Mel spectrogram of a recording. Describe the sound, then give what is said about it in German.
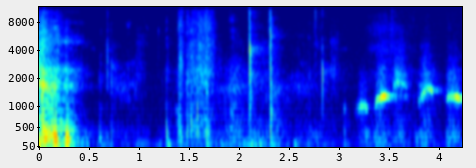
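A person whistles a short ringtone-like melody of a few quick, stepping notes, preceded by a brief throaty burst and scattered clicks and rustles. “ja, pfeift gerade nicht so.”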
